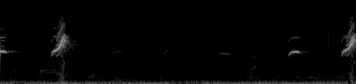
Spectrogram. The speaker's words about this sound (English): That was the whistle of a bobwhite quail. The bobwhite is Florida's favorite game bird.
